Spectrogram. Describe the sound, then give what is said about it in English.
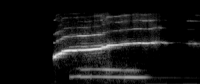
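A single bull elk bugle: a high, whistling note that rises and holds for about a second, with a faint low tone beneath it, then fades. No talking. “It means the bull's emotion changed from a location bugle, the very first one, and maybe you got a response back”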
